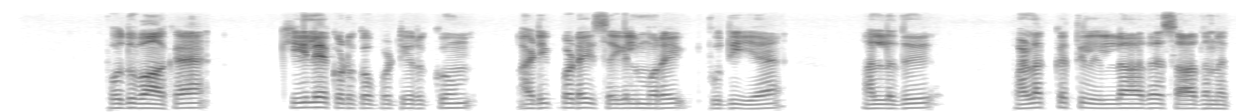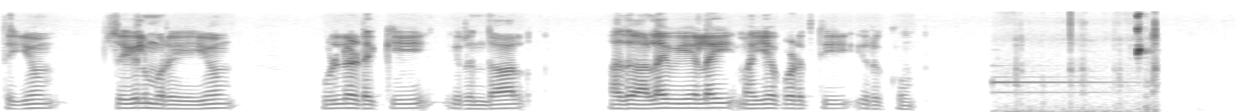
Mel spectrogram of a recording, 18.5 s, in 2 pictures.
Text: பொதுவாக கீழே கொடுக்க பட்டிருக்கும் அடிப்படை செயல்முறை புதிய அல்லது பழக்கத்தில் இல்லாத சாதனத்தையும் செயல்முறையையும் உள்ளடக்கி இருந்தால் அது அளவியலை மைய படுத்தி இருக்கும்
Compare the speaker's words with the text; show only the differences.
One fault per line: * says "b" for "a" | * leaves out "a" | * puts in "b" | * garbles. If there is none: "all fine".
all fine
